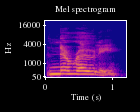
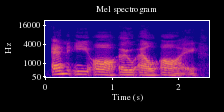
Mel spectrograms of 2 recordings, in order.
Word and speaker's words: Neroli: What's RO-Li to lift moods, and how do you spell it, please? Neroli. Neroli.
